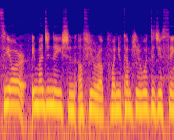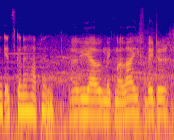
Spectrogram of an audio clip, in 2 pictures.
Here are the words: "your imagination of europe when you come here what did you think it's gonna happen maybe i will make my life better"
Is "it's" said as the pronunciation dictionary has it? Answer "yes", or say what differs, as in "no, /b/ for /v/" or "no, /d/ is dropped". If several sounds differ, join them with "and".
yes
